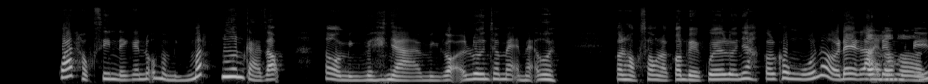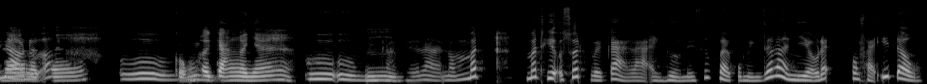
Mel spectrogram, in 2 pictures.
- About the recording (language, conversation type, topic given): Vietnamese, advice, Bạn đang gặp mâu thuẫn như thế nào giữa vai trò công việc và con người thật của mình?
- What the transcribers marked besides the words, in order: laughing while speaking: "À"; tapping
